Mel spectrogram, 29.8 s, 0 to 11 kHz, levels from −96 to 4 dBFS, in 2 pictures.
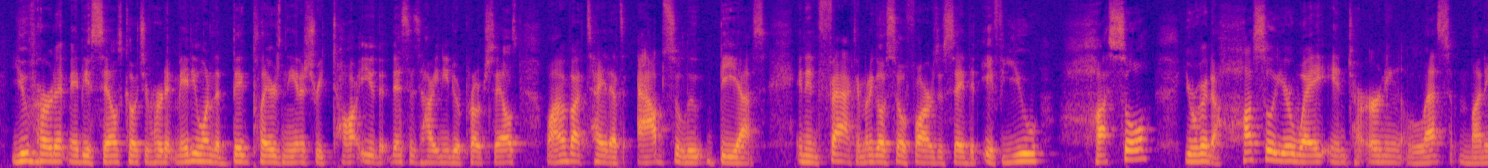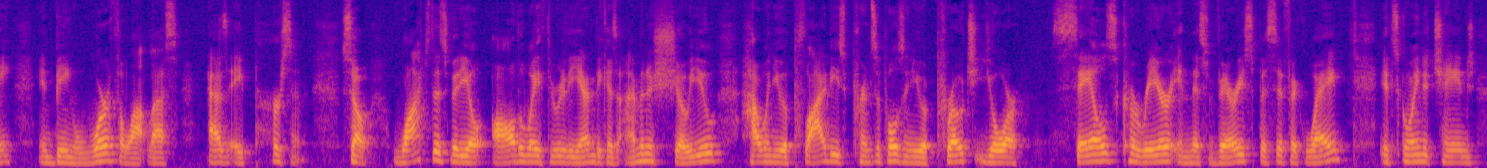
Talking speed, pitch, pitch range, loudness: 220 wpm, 125 Hz, 120-140 Hz, -25 LUFS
